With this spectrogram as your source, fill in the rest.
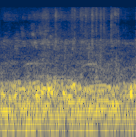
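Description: Soft, low cooing from Teddy pigeons murmurs steadily through a quiet background, close by, with no talking.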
